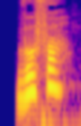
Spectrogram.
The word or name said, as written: hvorfor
